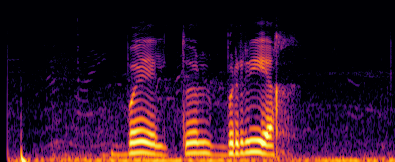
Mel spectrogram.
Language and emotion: Russian, angry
